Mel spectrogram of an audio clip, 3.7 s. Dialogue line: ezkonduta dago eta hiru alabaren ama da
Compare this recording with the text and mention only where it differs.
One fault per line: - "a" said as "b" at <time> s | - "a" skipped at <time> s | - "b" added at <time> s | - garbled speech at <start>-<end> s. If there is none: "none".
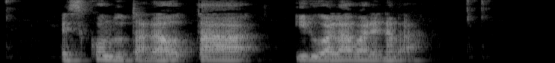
- "ama" skipped at 2.6 s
